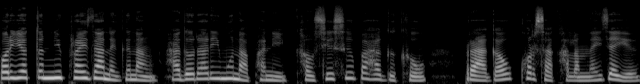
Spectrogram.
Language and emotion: Bodo, neutral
